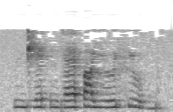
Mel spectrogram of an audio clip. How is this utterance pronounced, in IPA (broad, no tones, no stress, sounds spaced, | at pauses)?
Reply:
n d͡ʒ e ʔ ŋ ɡ ɛ ʔ ʌ j ɯ fʲ u b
